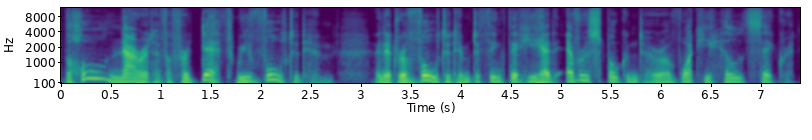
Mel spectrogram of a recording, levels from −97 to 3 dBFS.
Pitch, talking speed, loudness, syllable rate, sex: 150 Hz, 210 wpm, -20 LUFS, 5.5 syllables/s, male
